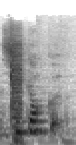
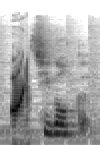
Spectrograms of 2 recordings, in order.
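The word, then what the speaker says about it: 至極: thể sẽ đọc là shikoku. Thế nhưng cách đọc đúng của nó không phải là kyoku, mà trong trường hợp này nó sẽ đọc là shigoku.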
